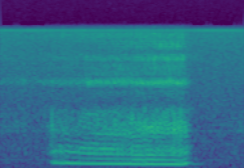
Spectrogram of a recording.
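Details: Wet puppy snoring while drying off after a day in the rain: one drawn-out, low, droning snore of just over a second in a quiet room; snoring.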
